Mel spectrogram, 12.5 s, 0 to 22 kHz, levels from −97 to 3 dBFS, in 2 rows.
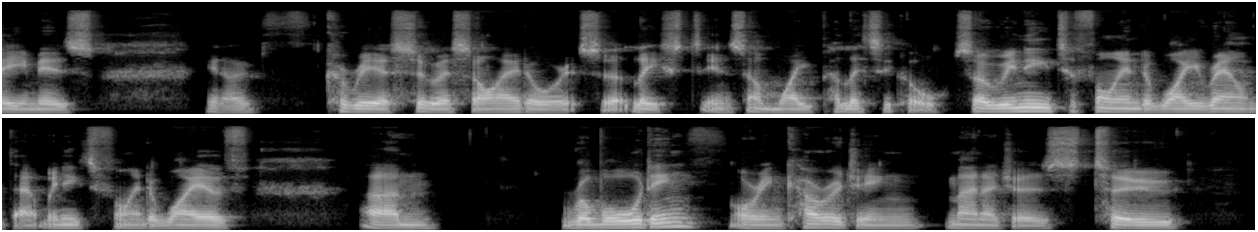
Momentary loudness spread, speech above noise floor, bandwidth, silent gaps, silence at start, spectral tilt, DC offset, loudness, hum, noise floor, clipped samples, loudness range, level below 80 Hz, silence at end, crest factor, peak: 11 LU; 51 dB; 16 kHz; none; 0 s; -5 dB/octave; under 0.1%; -26 LUFS; none; -77 dBFS; under 0.1%; 2 LU; -72 dBFS; 0.35 s; 18 dB; -10 dBFS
